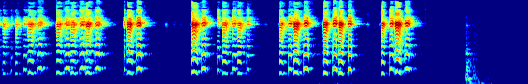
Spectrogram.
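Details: Rottweiler teasing its owner indoors, making rough, raspy, bleat-like grumbles in eight short bursts roughly every half second, followed by a soft low thump at the end.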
